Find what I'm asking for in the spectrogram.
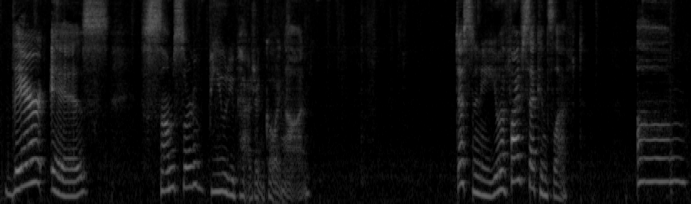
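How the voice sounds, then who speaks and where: A woman reading TV captions aloud at speed, jumping between reading and her own quick asides. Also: mid-range voice, a bit bright, slightly rough.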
